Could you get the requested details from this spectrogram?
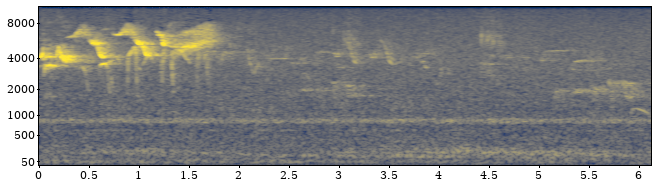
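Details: A Narcissus Flycatcher, a summer visitor, on Mount Rokko on 21 May 2020 opens with a quick burst of clear, high whistled phrases, then softer notes over a steady low hum and a background rumble.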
